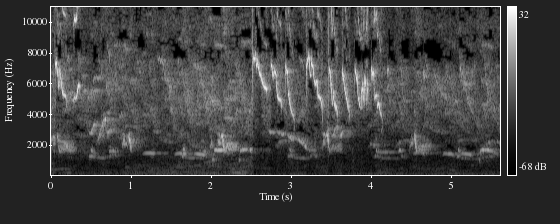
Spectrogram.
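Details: Rolling song of an oriental white-eye, meant to anger rival birds: a run of rapid, high, downward-sweeping whistles in the middle, framed by lower twittering and chirps from other birds.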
